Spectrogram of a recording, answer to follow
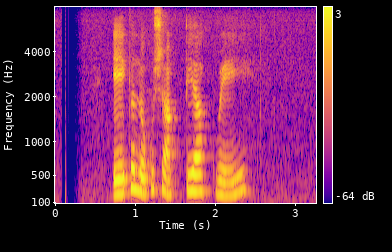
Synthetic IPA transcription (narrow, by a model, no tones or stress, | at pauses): eːkəlokuʃakt̪ijakʋe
